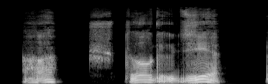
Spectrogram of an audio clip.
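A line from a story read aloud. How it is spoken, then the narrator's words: Pitiful confused mumble. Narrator (Russian): Жалко промямлил я, не разумея, что произошло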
